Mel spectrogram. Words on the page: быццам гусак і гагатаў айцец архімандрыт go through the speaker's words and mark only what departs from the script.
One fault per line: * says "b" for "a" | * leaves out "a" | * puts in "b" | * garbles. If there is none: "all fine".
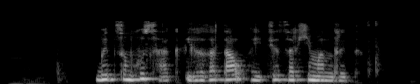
all fine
